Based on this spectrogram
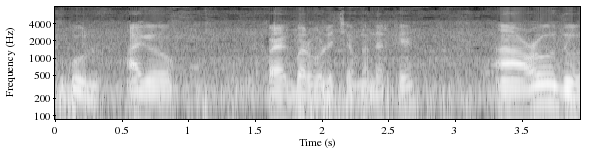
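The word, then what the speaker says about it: أَعُوذُ: আউযু এখানে আ গলার মাঝখান থেকে আ এরকম উচ্চারণ হবে, আর উ এটা আইন, এটা গলার মাঝখান থেকে চাপাই উচ্চারণ হবে। কুল আউযু, আয় কোনো টান নাই।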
